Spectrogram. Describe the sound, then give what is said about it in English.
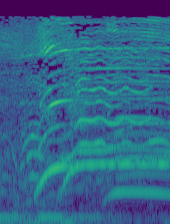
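An audience at a magic show cheers loudly in a spontaneous burst of clapping, yelling and screaming, with high rising whoops sweeping over a dense wash of voices and a steady low hum, lasting under two seconds. “That was a spontaneous applause cue. Clapping, cheering, yelling, screaming.”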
